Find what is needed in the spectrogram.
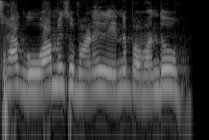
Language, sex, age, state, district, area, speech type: Sindhi, female, 18-30, Rajasthan, Ajmer, urban, read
